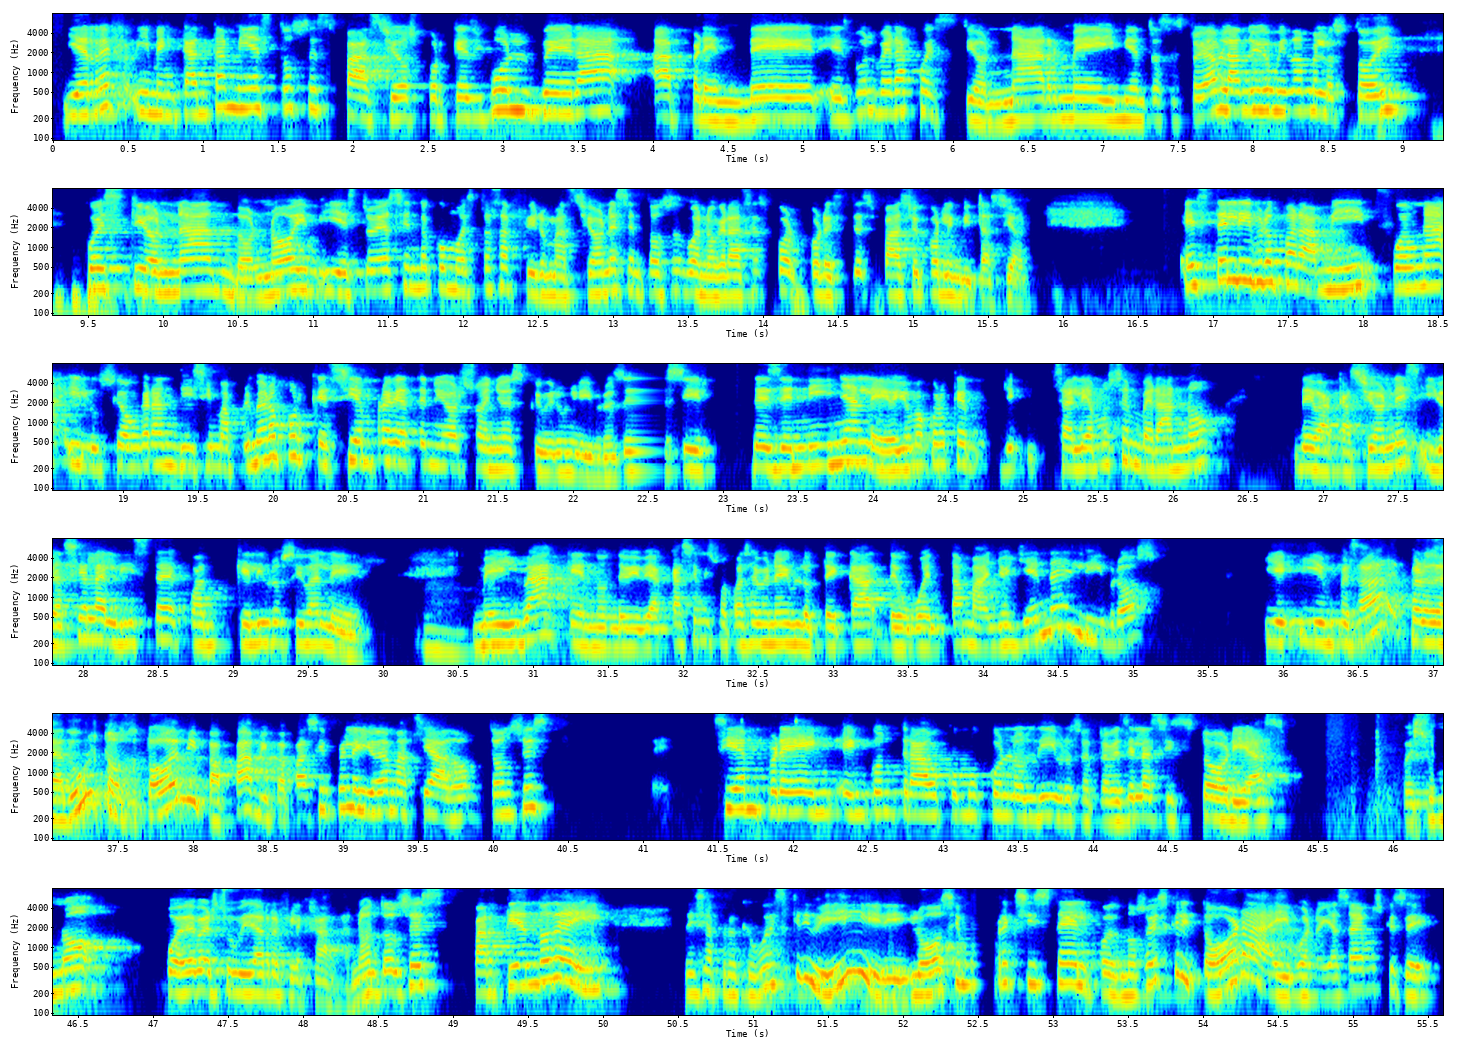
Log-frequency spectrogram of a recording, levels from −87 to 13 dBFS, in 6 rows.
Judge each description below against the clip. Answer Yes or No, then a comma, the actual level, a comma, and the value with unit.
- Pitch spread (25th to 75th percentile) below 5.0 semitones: Yes, average, 4.3 semitones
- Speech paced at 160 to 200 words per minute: Yes, average, 185 wpm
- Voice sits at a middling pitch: No, high, 215 Hz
